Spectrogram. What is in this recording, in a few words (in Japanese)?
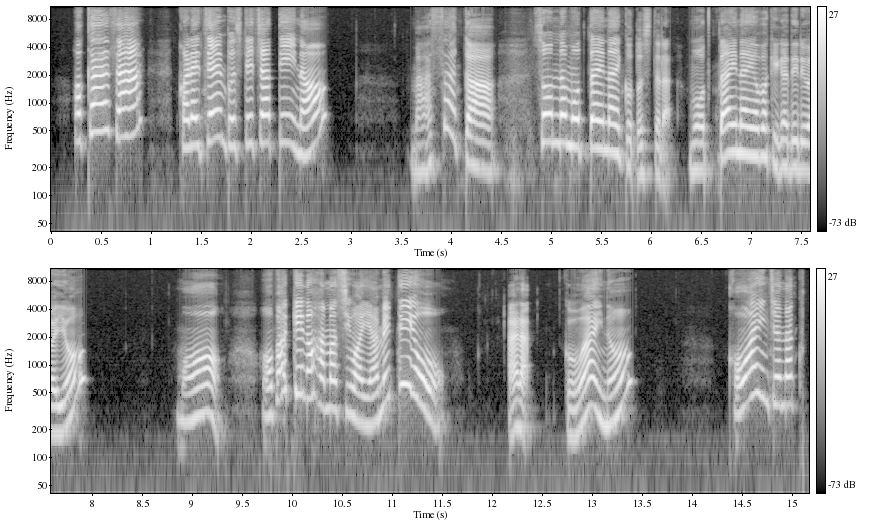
少女と母親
